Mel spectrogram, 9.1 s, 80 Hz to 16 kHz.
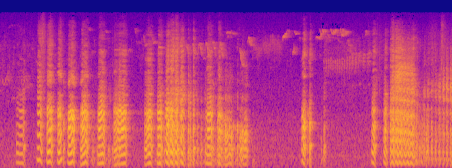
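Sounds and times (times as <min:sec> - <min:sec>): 
cormorant harsh guttural croaks: 0:00.3 - 0:05.1, 0:06.0 - 0:06.6, 0:07.4 - 0:09.0.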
